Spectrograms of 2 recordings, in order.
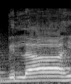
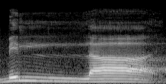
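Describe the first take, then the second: First: باللہ with the لام not doubled, a touch louder; wrong reading. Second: باللہ very slowly drawn out, the لام held doubled; correct recitation. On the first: Teacher showing students the dropped doubling in باللہ. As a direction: sound باللہ as بلا, letting the doubled لام slip. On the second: Teacher demonstrating the correct doubled لام to students. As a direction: stretch باللہ long and hold the doubled لام. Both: Shown as a demonstration. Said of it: "لام کی شد رہ جاتی ہے".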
